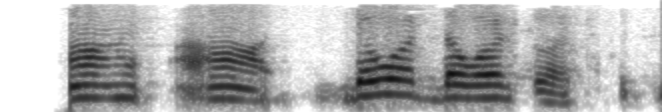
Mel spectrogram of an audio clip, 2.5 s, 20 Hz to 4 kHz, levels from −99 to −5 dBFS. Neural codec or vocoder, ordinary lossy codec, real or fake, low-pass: none; MP3, 24 kbps; real; 3.6 kHz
